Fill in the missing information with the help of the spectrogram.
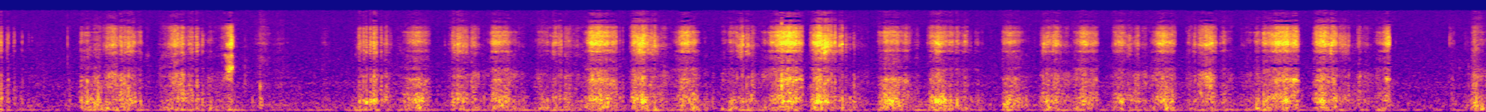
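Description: A gold metal fountain pen nib, held by fingertips, scratches over a thin cream lined paper sheet in a notebook while writing cursive. Quiet, bright, papery scratching comes in a fast, uneven run of short strokes, about two dozen, each fading quickly between pen movements.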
